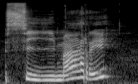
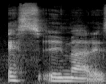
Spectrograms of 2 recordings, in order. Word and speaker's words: SY Mary: Jag har alltid sagt Symäri. – Mm. – Och det stämmer inte alls, för seglarfolk tycker att jag är jättekonstig och uttalar det helt fel. – Ja, det, det är egentligen SY Mary som är Sailing Yacht Mary.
